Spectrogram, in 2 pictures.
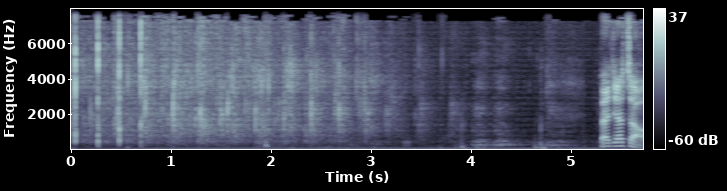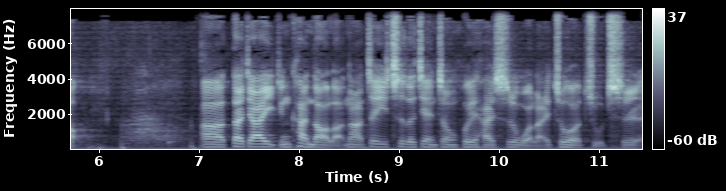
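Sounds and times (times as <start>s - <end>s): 
room full of people applauding: 0.0s - 4.0s
speech: 5.3s - 5.9s, 7.0s - 11.4s.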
